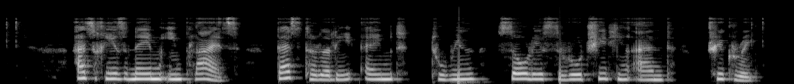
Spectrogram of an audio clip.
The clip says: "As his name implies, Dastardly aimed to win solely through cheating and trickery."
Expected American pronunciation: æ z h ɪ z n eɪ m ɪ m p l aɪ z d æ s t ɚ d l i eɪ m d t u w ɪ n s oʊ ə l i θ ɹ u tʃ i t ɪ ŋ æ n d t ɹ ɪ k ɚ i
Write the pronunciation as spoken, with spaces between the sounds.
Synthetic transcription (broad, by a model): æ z h ɪ z n eɪ m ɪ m p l aɪ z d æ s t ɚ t l i eɪ m d t u w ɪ n s oʊ ə l i s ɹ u tʃ i t ɪ ŋ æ n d t ɹ ɪ k ɚ i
